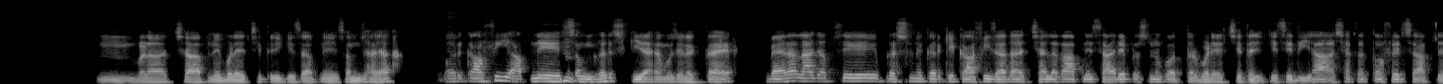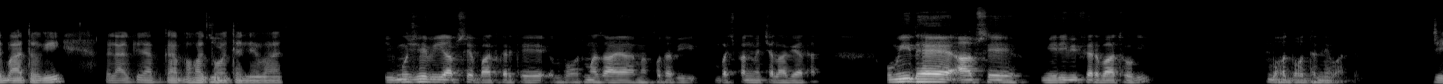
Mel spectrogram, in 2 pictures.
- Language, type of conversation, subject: Hindi, podcast, बचपन में आप क्या बनना चाहते थे और क्यों?
- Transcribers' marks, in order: cough; throat clearing; other noise; tapping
